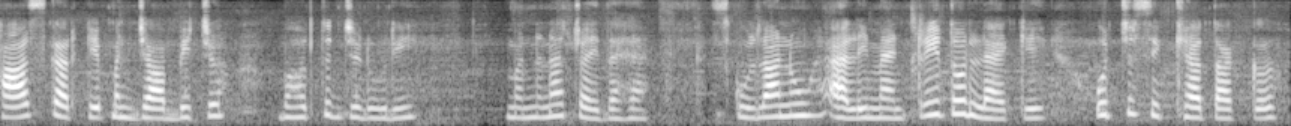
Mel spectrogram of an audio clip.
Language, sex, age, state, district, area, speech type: Punjabi, female, 18-30, Punjab, Barnala, rural, spontaneous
